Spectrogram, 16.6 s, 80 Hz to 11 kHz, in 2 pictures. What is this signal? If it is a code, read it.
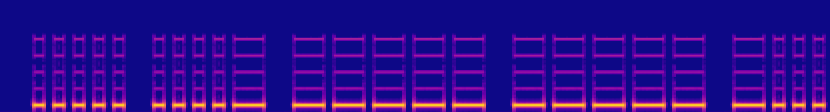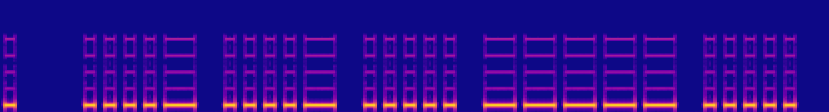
Morse code, heard as a keyed tone, about 12 wpm, 800 Hz. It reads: 54006 44505
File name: taviro tanulas / cw 69 20 10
